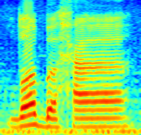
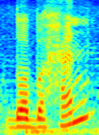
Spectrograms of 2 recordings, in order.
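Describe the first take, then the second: First: The word ends with a long vowel, no n. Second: The word ends with a short vowel plus n. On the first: "dibaca dhabha" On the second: "kata dhabhan"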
